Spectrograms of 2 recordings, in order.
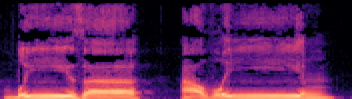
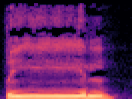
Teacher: ضيزة عظيم أشد تفخيما من قيل، لما؟ لأن القاف مستعلية فقط ليست مطبقة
